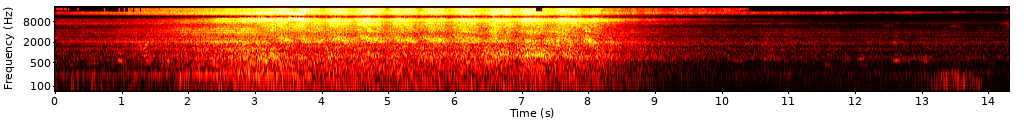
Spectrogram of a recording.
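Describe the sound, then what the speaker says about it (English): A train passes Burnham station on the line between Slough and Burnham, a broad loud rumble and rush that swells over several seconds, holds, then fades into quieter ambience. "This train is currently between Slough and Burnham."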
